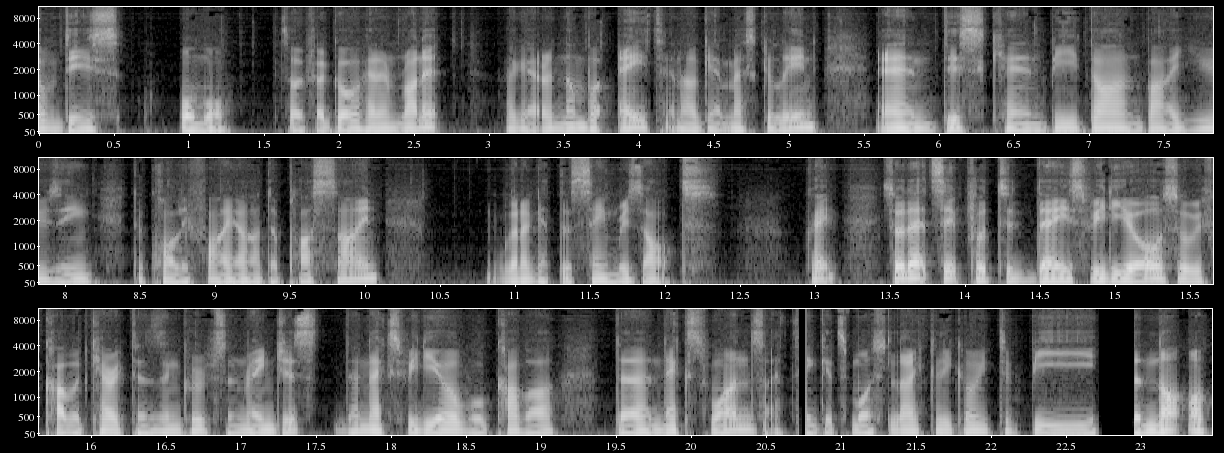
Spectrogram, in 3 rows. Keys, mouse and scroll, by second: 0.1 shift+click, 1.1 ctrl+s, 1.3 click, 1.5 F5, 2.5 alt+click, 3.6 click, 4.4 alt+click, 5.2 click, 6.5 Right, 6.8-7.5 typing, 8.1 ctrl+s, 8.5 click, 9.0 F5, 10.2 click, 10.5 click, 11.4 click, 13.3-14.9 scroll up 2, 14.9 click, 20.6 scroll up 10, 20.7-23.4 scroll down 2.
